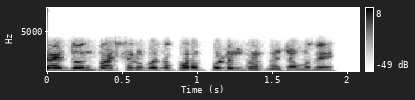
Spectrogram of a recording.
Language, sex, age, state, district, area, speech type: Marathi, male, 30-45, Maharashtra, Nanded, rural, conversation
